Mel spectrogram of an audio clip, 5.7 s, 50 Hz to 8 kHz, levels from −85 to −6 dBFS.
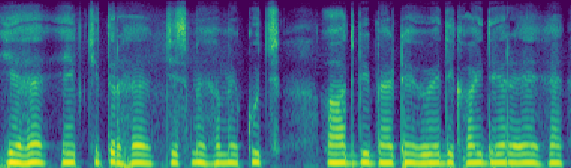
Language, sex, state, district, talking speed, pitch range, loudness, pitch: Hindi, male, Uttar Pradesh, Saharanpur, 145 wpm, 150-155 Hz, -16 LUFS, 150 Hz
